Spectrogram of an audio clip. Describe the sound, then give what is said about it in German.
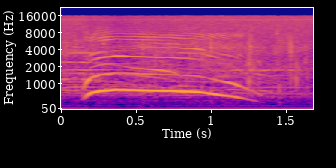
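A single loud, high-pitched cheer rings out for over a second, rising quickly, holding steady, then sliding down at the end, with faint background noise behind it, cheering that Bartimaeus can see in a telling of the Bible story. “Jubelt mal.”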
